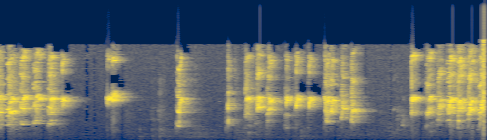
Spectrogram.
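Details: Fischer's lovebird, mutation form, trading high shrill chirps and short chattering runs, with separate squeaks and little pauses between bursts.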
